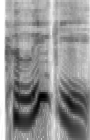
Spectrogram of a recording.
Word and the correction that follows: Kuechly: is what you said. – What's his name? – Luke Keekley. – Oh, I butchered that name.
